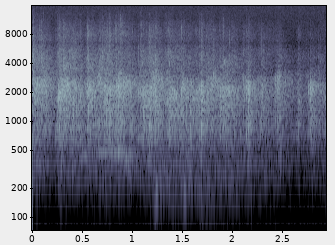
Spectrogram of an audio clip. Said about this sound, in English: Let's give him a clap.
